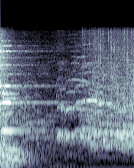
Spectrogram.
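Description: An orchestra ends on a loud held chord that rings out in a large hall.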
